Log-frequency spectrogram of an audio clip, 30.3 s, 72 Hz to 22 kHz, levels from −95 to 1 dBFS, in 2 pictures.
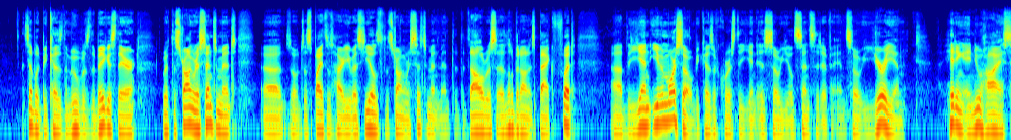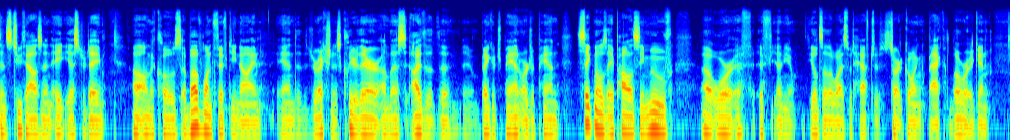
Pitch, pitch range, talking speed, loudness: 95 Hz, 85-105 Hz, 200 wpm, -28 LUFS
